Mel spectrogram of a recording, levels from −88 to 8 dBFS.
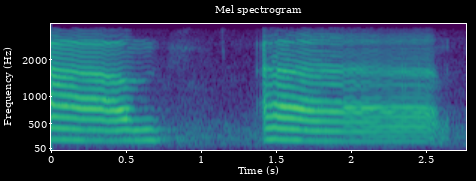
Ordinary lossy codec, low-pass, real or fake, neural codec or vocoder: none; 3.6 kHz; real; none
